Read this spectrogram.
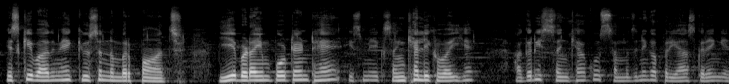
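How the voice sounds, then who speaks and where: Patient male teacher with a mellow voice. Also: a little high, slight background noise. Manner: patient, repeats and counts digits aloud slowly. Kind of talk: casual classroom explanation at a board.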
